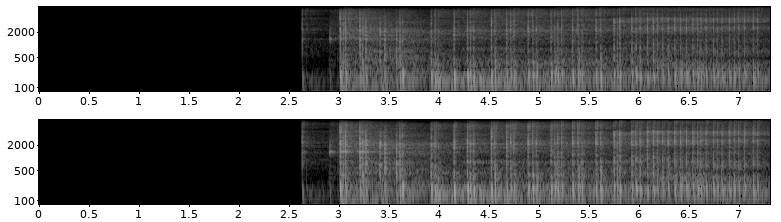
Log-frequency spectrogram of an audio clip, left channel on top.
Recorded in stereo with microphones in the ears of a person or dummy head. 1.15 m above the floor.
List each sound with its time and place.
2.6 s a zipper: 15° right (ahead or behind), 0.6 m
